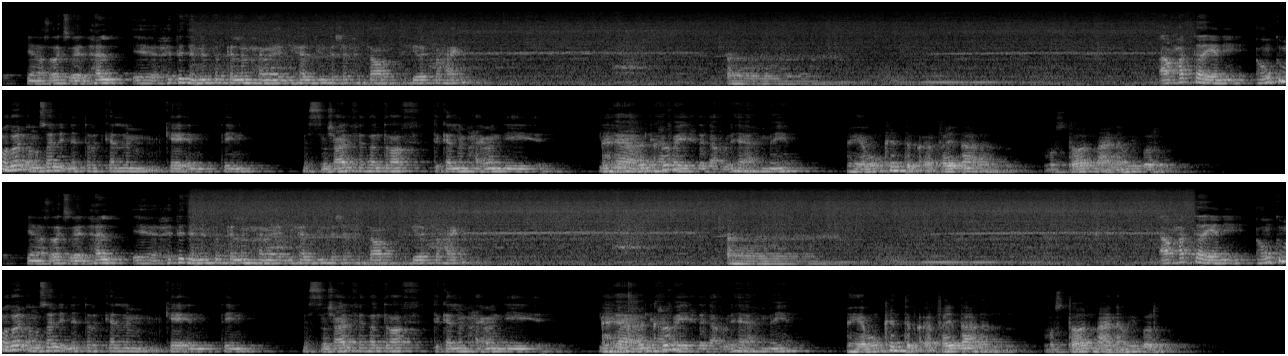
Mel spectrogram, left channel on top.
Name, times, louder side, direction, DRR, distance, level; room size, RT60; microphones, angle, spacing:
voice 1, 0.2-4.7 11.6-15.3 15.8-18.4 18.8-20.8, equal, 5° left, 3 dB, 0.9 m, -29 dB
sound 1, 1.8-11.9, right 4 dB, 25° right, 0.6 m, -39 dB
voice 2, 7.2-8.3 16.0-16.3 18.8-19.6 21.3-22.9 23.3-24.5, right 2 dB, 70° right, 5 dB, 1.5 m, -28 dB
7.8 x 5.3 x 4.9 m, 0.66 s
head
